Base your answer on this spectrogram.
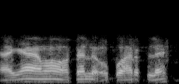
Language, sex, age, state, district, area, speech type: Odia, male, 45-60, Odisha, Sambalpur, rural, conversation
